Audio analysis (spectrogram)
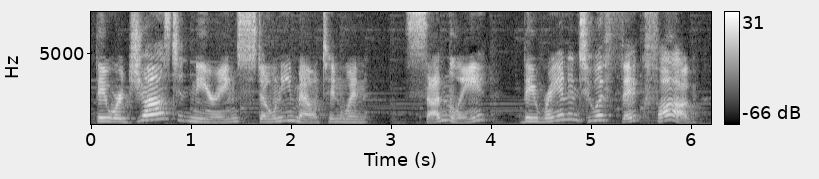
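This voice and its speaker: An American woman tells a picture-book story to young children as a read-aloud host. Her voice is fairly high and highly expressive, and she takes her time. Music plays behind her. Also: measured pace, breathy edge. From Arizona, United States.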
